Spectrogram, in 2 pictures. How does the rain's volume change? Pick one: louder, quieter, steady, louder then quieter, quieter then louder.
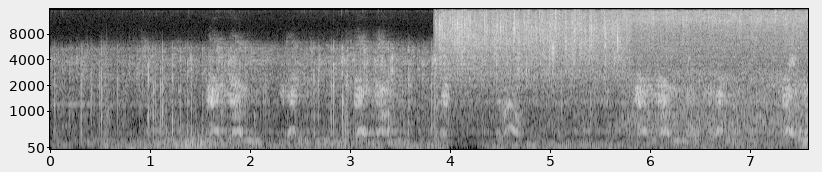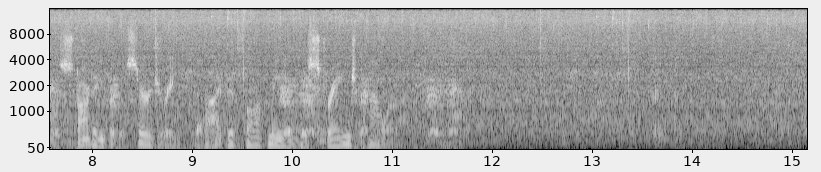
steady.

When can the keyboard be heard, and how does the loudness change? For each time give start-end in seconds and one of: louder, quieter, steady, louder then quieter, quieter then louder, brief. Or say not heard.
not heard.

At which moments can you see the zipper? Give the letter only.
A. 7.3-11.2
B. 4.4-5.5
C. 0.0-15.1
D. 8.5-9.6
B.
